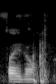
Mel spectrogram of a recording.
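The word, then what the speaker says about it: Phideaux: and it was uh named p-h-y uh d-e-a-u-x fido okay yeah s-a-u-x c-a-u-x c-u-x also e-u-x yes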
